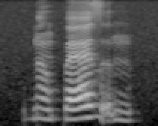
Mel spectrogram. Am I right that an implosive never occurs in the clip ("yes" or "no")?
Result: no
